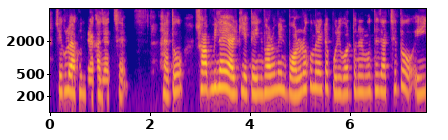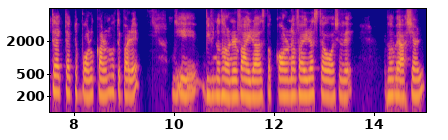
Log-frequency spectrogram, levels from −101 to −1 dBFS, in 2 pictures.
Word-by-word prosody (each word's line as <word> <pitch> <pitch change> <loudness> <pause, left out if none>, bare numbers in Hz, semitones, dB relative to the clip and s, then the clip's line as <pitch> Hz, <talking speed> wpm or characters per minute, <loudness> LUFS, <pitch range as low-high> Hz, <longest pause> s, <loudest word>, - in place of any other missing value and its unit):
সেগুলো 245 +1 -1
এখন 235 +1 -7
দেখা 200 +2 +2
যাচ্ছে। 200 +2 -4 0.8
হ্যাঁ, 215 -4 0
তো 235 - +2 0.5
সব 270 -1 +10
মিলায় 290 0 +7
আরকি 220 +2 -1
একটা 225 +1 -3
এনভায়রনমেন্ট 245 +4 +2
বড়ো 205 +1 +6
রকমের 280 0 -1
একটা 275 0 -3
পরিবর্তনের 225 +2 -2
মধ্যে 245 +1 -5
যাচ্ছে 235 +2 -3
তো 295 - +3 0.3
এইটা 235 +2 -3
একটা 235 0 -7
একটা 230 +1 -11
বড়ো 205 0 -1
কারণ 205 0 -1
হতে 230 -1 -9
পারে, 205 0 0 0.8
যে - - -8 0.6
বিভিন্ন 205 0 -6
ধরনের 200 0 0
ভাইরাস 195 -1 0
বা 220 - -7 0.2
করোনা 205 0 0
ভাইরাসটাও 210 0 -1
আসলে 195 -1 -6 0.8
এভাবে 205 +1 -3
আসার। 200 +3 -3
220 Hz, 140 wpm, -23 LUFS, 205-240 Hz, 0.8 s, সব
